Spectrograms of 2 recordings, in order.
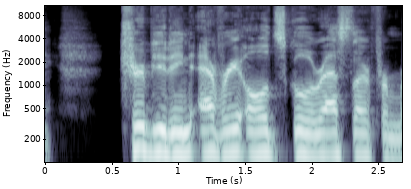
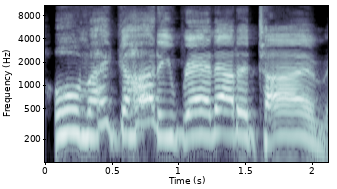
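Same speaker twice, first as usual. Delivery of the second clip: much higher, louder stunned cry; disbelief; 12 semitones higher, 4 dB louder than usual. Retold or imitated. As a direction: react like a cheated fan. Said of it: "I was like".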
